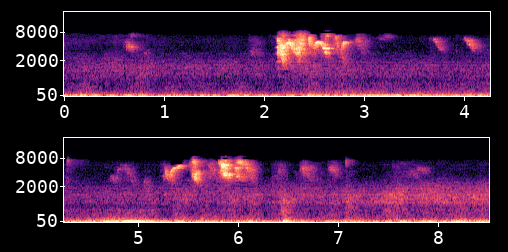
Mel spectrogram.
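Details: Morning sparrows at a feeder fixed to a window; scattered short chirps build into two loud bursts of chattering, with quieter single notes between them and a faint low hum.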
